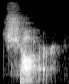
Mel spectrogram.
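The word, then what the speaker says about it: ĉar: It links two separate sentences, and it's pronounced char.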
